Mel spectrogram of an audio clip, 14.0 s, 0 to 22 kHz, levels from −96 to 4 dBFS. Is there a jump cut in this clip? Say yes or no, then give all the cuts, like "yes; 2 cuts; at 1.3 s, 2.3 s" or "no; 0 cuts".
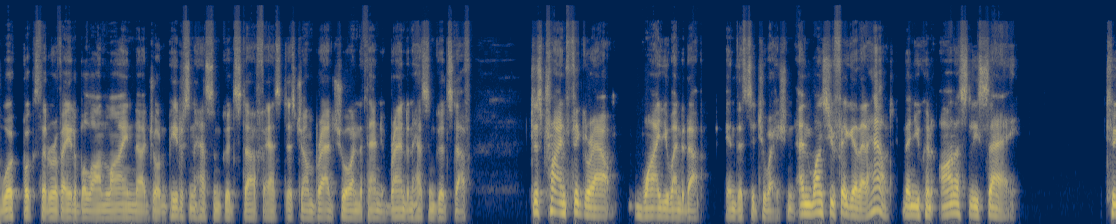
yes; 1 cut; at 11.2 s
